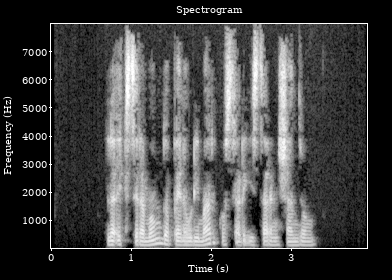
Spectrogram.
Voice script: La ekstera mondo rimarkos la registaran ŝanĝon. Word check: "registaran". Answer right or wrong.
right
